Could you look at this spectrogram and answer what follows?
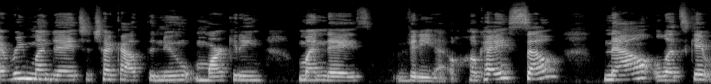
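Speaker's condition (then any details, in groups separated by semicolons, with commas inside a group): No condition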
